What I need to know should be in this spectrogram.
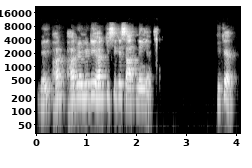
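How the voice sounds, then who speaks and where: A man's voice: sits high, measured pace, darkish tone. A man teaching an astrology class in a conversational way, stressing points and often asking if students follow, with English terms mixed in. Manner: emphatic, keeps checking understanding; mixes English terms into Hindi. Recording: roomy echo.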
